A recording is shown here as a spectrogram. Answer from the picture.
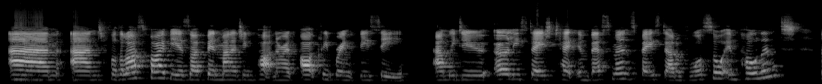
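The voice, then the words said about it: British English accent. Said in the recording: “you can probably hear from my accent, I'm from the UK originally”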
